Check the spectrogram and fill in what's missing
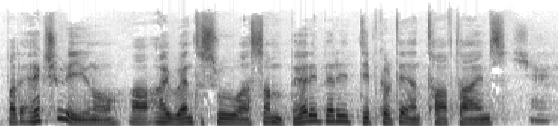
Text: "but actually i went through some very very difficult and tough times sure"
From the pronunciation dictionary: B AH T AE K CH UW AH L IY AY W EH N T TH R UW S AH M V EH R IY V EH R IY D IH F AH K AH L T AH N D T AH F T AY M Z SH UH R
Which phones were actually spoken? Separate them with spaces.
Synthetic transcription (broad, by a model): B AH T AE K CH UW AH N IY AY W EH N T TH R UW S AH M V EH R IY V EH R IY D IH F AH K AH L T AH N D T AH F T AY M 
